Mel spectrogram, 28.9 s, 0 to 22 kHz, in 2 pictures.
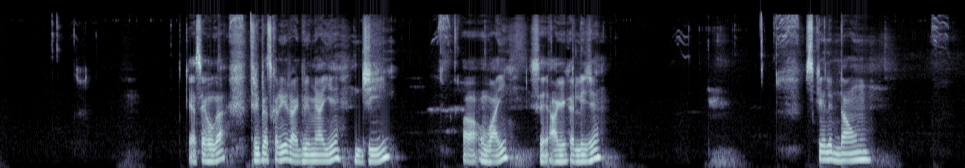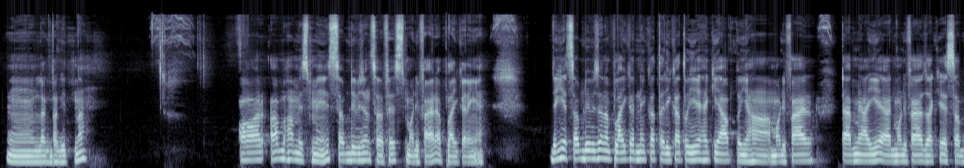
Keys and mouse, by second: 1.4-2.6 middle drag, 5.3 g, 9.2-11.1 middle drag, 11.8 s, 15.9-17.3 middle drag, 25.2 click.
